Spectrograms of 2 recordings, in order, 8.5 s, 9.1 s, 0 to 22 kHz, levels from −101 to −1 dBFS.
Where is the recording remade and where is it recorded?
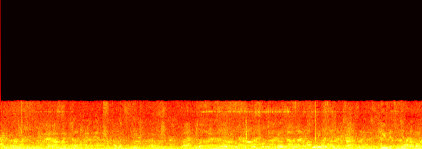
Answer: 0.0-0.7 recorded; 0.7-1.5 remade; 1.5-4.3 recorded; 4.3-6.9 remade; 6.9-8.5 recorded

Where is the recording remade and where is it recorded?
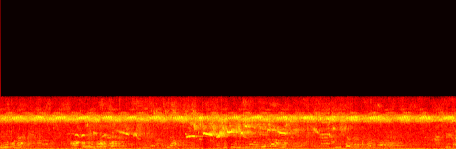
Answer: 0.0-5.9 recorded; 5.9-6.9 remade; 6.9-8.5 recorded; 8.5-9.1 remade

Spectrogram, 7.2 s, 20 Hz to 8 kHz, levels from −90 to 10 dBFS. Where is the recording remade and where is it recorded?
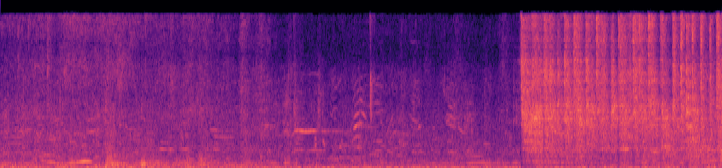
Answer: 0.0-5.0 recorded; 5.0-6.8 remade; 6.8-7.2 recorded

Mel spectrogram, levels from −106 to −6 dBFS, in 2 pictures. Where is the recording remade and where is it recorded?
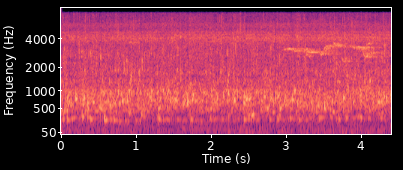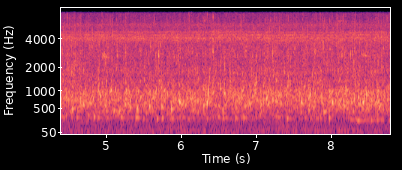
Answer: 0.0-1.3 recorded; 1.3-2.0 remade; 2.0-8.8 recorded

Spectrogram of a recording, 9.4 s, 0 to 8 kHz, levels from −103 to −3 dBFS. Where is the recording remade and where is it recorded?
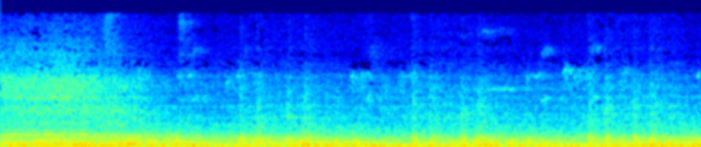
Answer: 0.0-1.2 recorded; 1.2-2.0 remade; 2.0-4.7 recorded; 4.7-5.4 remade; 5.4-9.4 recorded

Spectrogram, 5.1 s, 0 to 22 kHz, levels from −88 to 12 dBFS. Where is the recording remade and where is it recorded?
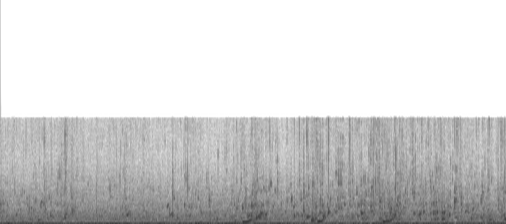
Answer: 0.0-5.1 recorded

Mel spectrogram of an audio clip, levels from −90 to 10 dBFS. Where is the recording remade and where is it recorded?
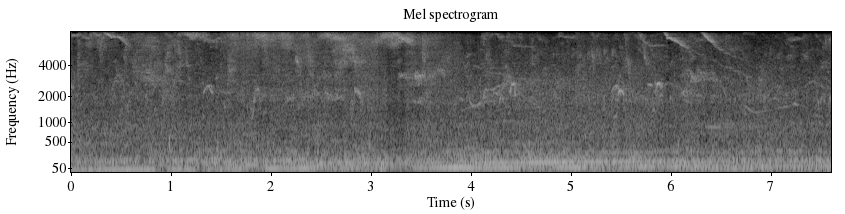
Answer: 0.0-1.5 recorded; 1.5-3.9 remade; 3.9-7.6 recorded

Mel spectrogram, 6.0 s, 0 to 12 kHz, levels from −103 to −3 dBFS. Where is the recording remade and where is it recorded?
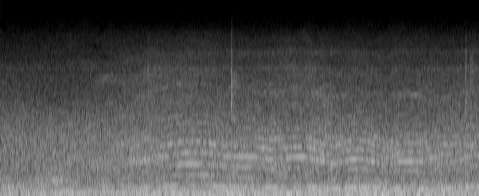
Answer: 0.0-0.6 recorded; 0.6-1.4 remade; 1.4-3.6 recorded; 3.6-5.6 remade; 5.6-6.0 recorded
